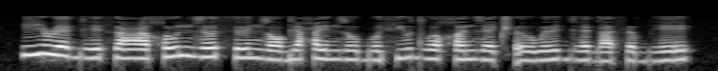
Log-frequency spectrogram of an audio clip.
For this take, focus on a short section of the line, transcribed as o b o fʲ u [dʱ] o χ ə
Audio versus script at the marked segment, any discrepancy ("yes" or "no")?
no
